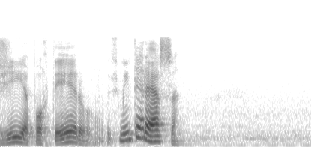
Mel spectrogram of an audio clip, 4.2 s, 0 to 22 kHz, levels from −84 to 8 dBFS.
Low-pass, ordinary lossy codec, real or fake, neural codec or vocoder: none; none; real; none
